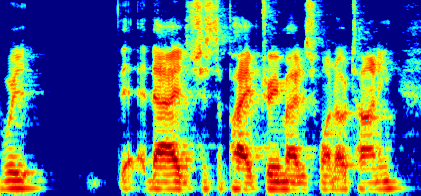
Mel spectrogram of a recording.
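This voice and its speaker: At a moderate pace, a man talks at a medium pitch in a monotone, flat intonation. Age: 20s. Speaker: baseball fan, podcast guest. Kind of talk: casual chat.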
